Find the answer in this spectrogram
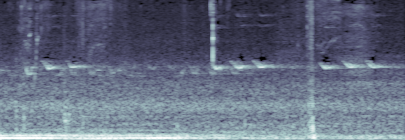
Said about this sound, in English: Oh, I just love the bird song.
